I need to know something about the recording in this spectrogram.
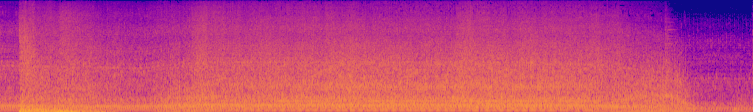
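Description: An airboat engine drones steadily.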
